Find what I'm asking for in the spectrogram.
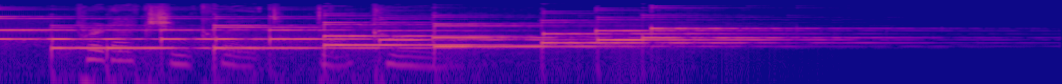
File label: bright bell jingle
